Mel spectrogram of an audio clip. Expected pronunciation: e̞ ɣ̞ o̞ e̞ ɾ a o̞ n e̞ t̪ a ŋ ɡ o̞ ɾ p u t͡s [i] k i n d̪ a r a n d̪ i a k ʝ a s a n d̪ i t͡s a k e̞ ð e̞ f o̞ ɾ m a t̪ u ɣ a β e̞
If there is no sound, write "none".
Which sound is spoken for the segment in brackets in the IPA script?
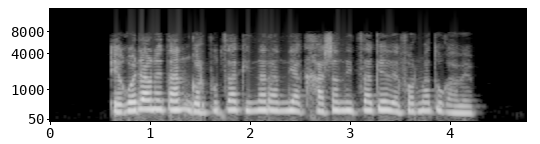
a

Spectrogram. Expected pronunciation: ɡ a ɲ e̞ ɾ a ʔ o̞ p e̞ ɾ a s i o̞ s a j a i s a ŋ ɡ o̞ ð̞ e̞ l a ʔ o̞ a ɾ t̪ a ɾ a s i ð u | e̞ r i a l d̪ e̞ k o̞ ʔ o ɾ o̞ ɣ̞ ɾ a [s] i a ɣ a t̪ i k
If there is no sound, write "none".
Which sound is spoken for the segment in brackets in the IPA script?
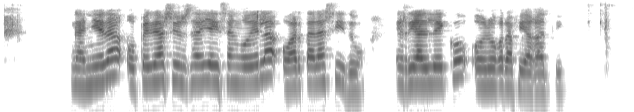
f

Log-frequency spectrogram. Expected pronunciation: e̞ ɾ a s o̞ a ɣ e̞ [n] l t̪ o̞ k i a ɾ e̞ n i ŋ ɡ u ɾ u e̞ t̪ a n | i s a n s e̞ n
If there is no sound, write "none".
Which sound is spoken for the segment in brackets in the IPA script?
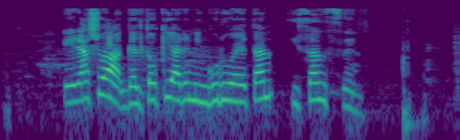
none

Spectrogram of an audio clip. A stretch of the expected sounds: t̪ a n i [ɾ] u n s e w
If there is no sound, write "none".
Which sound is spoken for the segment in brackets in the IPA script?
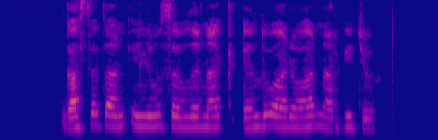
ʎ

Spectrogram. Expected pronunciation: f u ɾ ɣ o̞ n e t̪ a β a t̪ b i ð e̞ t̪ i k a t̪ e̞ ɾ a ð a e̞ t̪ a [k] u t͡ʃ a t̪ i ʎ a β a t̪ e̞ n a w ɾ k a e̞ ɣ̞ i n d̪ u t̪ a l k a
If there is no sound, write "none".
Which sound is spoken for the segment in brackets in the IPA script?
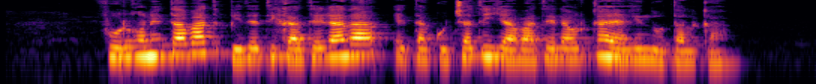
k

